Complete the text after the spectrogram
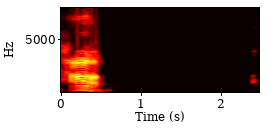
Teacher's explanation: দেখুন যে এই জায়গাটা থেকে আওয়াজটা বের হয় কিনা। হা, গলার মাঝখান থেকে হা।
